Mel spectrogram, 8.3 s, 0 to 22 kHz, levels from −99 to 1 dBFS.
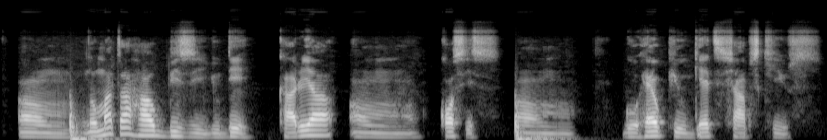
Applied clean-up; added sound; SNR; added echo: neural mask model RNNoise.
